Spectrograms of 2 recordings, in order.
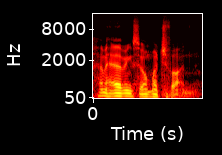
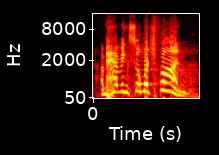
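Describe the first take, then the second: First: It sounds sarcastic and fed up. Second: It sounds sincere and genuinely happy. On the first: The party is actually no fun. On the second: The party really is fun. "could they be saying"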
